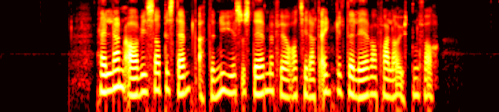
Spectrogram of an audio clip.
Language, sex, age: Norwegian, female, 45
